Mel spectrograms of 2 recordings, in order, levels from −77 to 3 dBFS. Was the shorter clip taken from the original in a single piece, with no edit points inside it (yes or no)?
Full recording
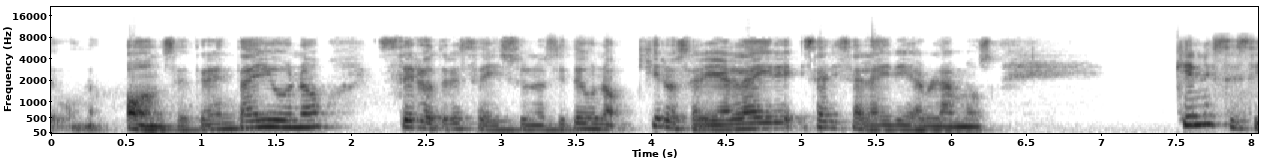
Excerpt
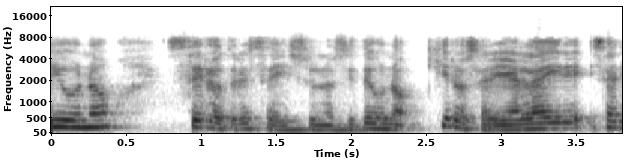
yes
